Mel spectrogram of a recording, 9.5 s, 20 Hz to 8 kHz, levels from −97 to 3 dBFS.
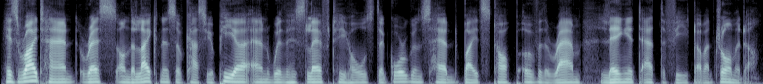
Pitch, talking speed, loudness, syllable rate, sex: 95 Hz, 195 wpm, -23 LUFS, 4.4 syllables/s, male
